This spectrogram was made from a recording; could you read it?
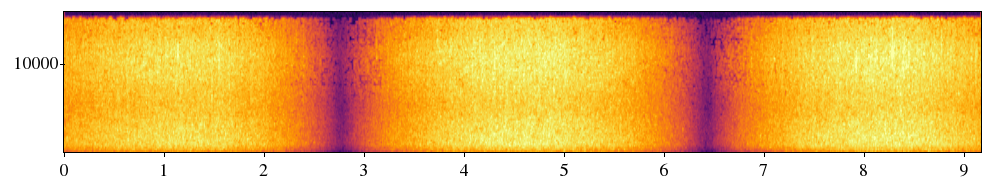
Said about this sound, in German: Aber wenn ich die Lautstärke in regelmäßigen Abständen rauf und runter drehe, dann erzeugt das schon mal einen Effekt, der sehr stark an Wellen erinnert, die auf einen Strand strömen.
